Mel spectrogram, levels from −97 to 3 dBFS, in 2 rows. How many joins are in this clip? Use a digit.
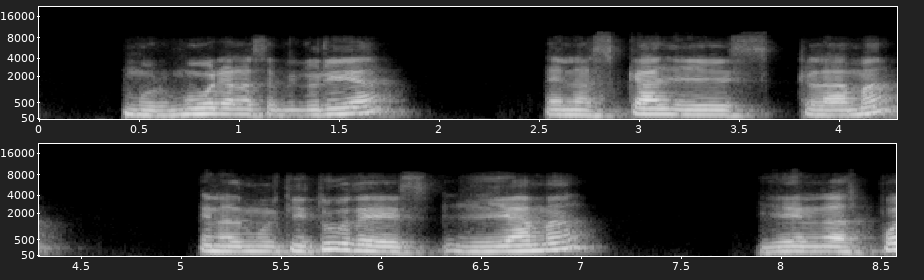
0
